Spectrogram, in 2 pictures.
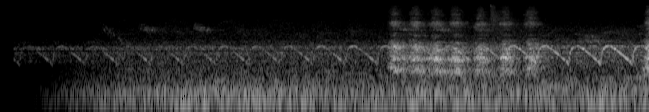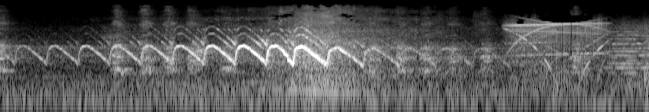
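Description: Emergency vehicle siren yelping, a quick rise and fall in pitch about three times a second, growing louder to a peak about nine to ten seconds in and then fading away, as if passing by.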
